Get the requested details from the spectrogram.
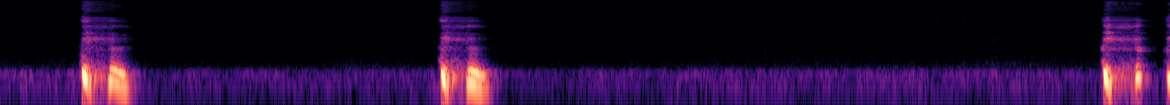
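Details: Chronic cough in a person taking antibiotics, who says there is static in the cough: three short cough bursts a few seconds apart, each a brief hack followed by rough throat clearing.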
